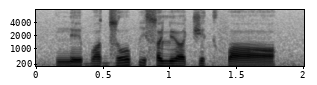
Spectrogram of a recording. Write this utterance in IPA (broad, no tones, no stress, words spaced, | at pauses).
neb ɒd͡zo pisɒlʲɒːt͡ʃek fɒː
